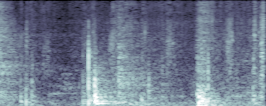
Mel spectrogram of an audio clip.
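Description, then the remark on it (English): Two slow, crunching footsteps on rubble or gravel, about a second apart, as people walk carefully through the ruins of a Roman town into a bakery, over a quiet outdoor background with no talking. “we're being quite careful about where we're treading, but here we've come into a bakery.”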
